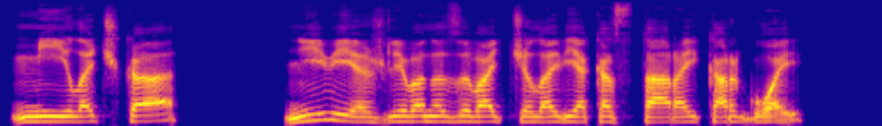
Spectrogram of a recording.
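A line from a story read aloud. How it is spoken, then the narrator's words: Grumbling. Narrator (Russian): проворчала Момби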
